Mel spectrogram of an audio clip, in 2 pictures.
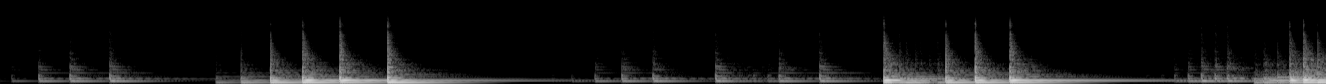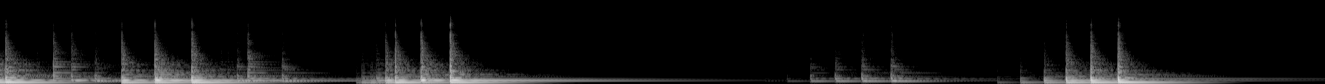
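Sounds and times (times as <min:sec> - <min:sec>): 
jazz drum kit floor tom in a microphone test: 0:02.4 - 0:04.6, 0:08.8 - 0:10.8, 0:11.8 - 0:16.3, 0:16.9 - 0:18.6, 0:23.4 - 0:25.2.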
